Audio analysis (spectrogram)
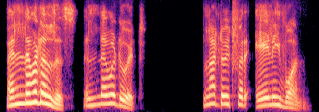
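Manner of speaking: high, loud cry of refusal; indignant refusal. Retold or imitated. King crying out to Mohini, high and indignant. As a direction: shout him down, nearly at a yell.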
